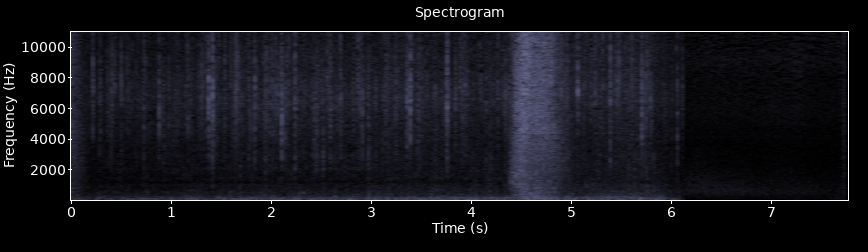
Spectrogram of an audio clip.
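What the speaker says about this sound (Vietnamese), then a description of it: "nó lại tiếp tục dùng chiến thuật bay lên trên cao và phun lửa vào người của đối thủ mình" Reshiram breathing fire in an ARK Pokemon mod game: a steady roaring, rushing blast of flame that swells briefly in the middle, then cuts off abruptly into near silence.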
